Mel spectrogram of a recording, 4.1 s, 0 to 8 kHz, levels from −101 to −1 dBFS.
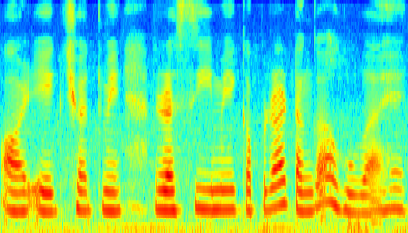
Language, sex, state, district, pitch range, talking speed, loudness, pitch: Hindi, female, Jharkhand, Garhwa, 200-215 Hz, 145 wpm, -19 LUFS, 210 Hz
